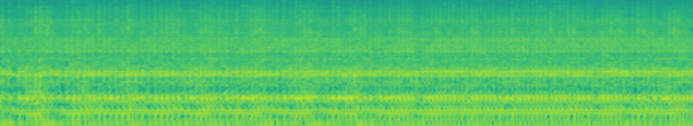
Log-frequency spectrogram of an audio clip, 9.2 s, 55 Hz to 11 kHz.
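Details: Small Wolf 950 two-stroke generator from a job lot, started after choke adjustment: steady, even buzz at constant speed with no misses or surging; normal running.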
